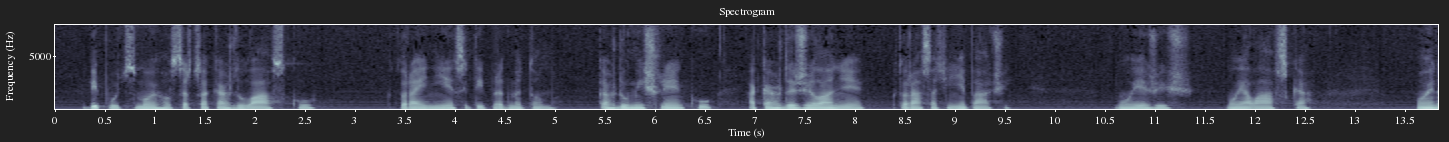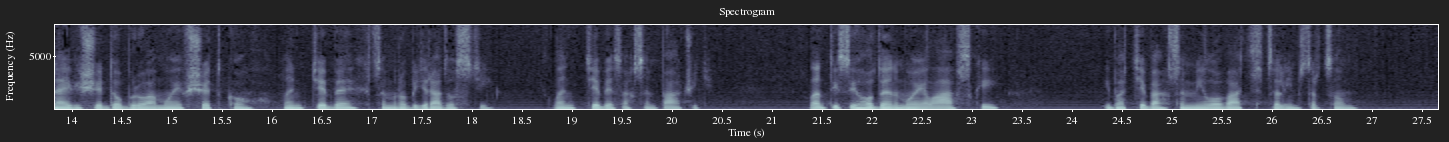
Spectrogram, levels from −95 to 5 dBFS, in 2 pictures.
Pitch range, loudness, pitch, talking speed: 115-135 Hz, -27 LUFS, 125 Hz, 115 wpm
